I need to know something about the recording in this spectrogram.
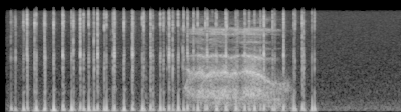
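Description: Rapid tapping on plastic mini football helmets, about a dozen sharp taps a second, with a scratchier rubbing stretch in the middle. It stops abruptly about three seconds in.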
